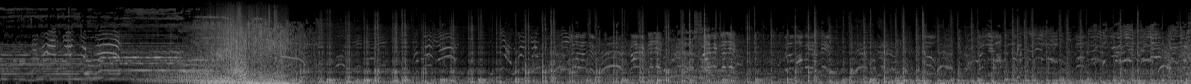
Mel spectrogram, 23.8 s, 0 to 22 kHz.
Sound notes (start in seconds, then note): 3.2 airplane noise; 5.4 yelling; 8.6 non-english speech; 20.7 children yelling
